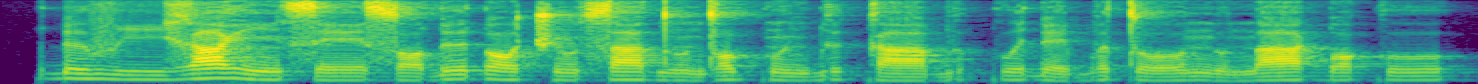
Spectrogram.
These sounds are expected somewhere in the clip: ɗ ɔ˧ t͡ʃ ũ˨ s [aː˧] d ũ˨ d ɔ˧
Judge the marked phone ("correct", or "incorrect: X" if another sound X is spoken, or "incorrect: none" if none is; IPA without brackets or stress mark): incorrect: a˧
